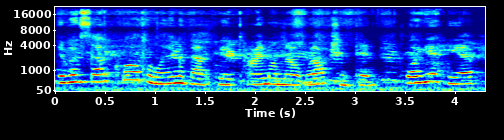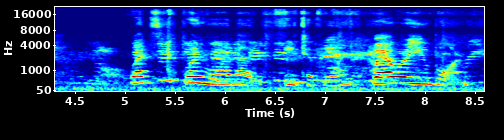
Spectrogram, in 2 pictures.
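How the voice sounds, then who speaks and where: A woman's voice: sits high, unhurried, crowd noise. A female interviewer, reading out short scripted questions. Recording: echoey, far from mic, noisy background.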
